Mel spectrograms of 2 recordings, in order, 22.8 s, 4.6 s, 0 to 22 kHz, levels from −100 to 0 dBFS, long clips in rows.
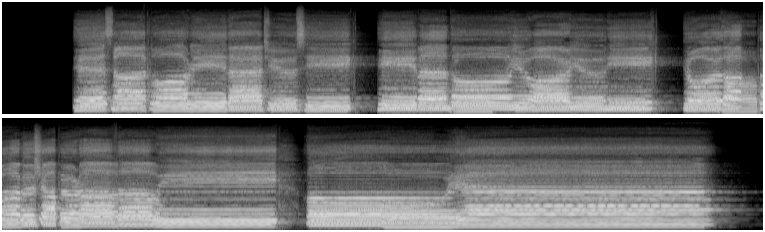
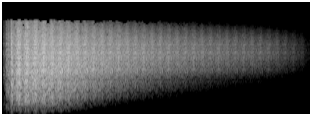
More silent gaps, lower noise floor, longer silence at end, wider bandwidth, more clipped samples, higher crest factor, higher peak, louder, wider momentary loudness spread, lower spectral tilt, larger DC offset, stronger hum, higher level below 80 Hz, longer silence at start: neither; about the same, -60 dBFS vs -62 dBFS; second, 0.65 s vs 1 s; first, 13.5 kHz vs 11.5 kHz; neither; second, 14 dB vs 22 dB; second, -6 dBFS vs -2 dBFS; about the same, -19 LUFS vs -18 LUFS; second, 6 LU vs 23 LU; first, -6 dB/octave vs 6 dB/octave; neither; neither; first, -66 dBFS vs under -90 dBFS; first, 1.05 s vs 0.05 s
